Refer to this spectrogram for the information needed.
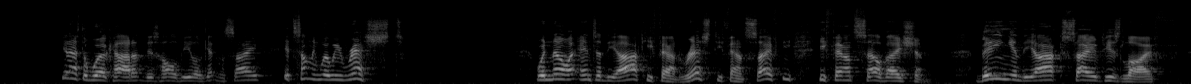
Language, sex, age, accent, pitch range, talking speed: English, male, 60-79, Australian, 165-220 Hz, 195 wpm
